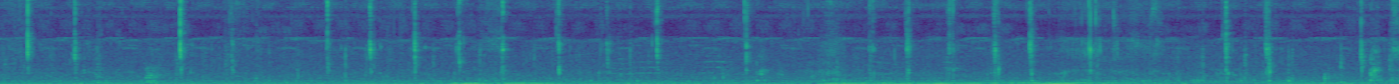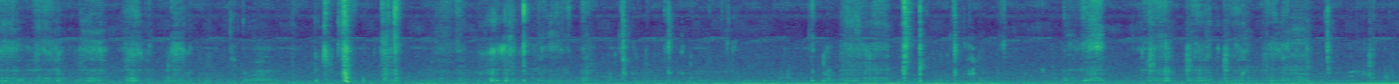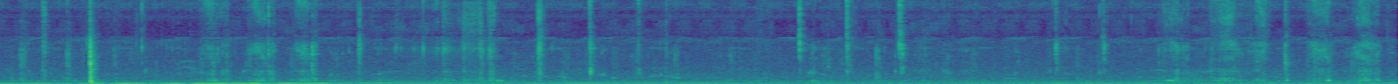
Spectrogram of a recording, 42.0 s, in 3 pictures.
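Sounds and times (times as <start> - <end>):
steady low hum: 0.0 - 41.9
chewing and lip smacking: 7.4 - 41.9.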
